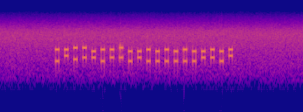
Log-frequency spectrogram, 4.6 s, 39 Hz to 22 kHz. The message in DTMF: 20697289172121217810

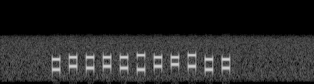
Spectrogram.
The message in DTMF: 18585380914

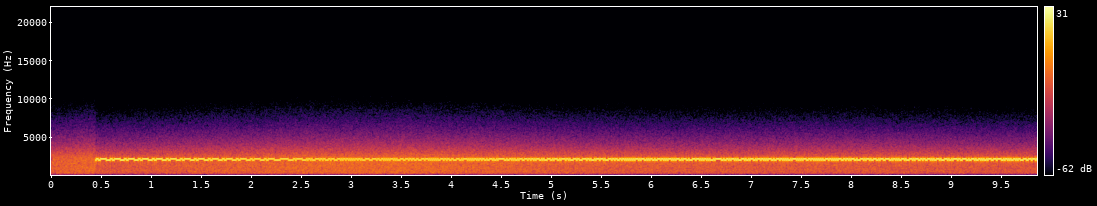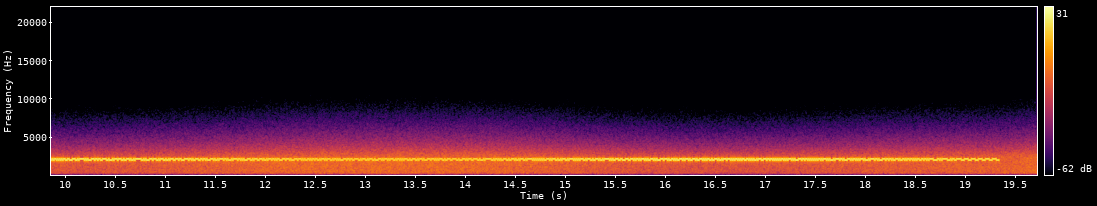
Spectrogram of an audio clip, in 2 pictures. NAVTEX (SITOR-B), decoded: 94981 94853 25095 01842 62653 57440 72176 81523 69685 27597 00559 31682 22167 22756 54757 69311 18504 46035 10038

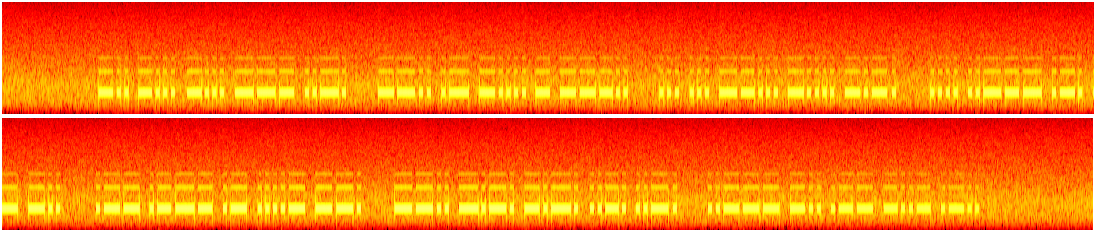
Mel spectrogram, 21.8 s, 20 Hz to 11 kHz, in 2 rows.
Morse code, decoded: DBBOF ZA6T8 SS76C H2RTD WJA4G ZCCFF 2DWXL

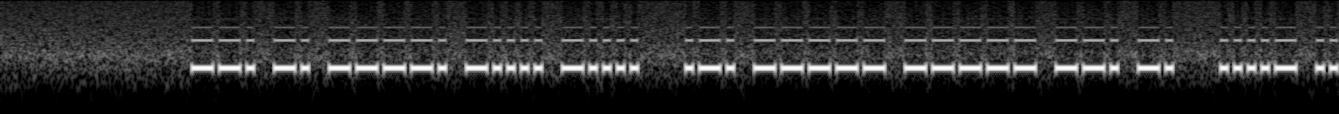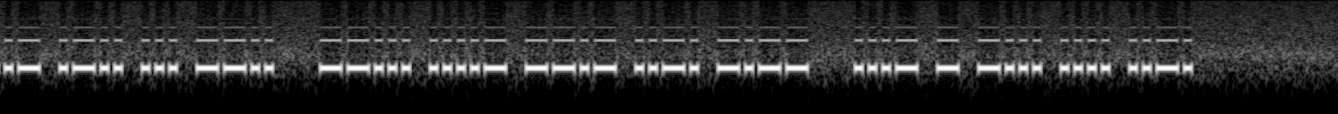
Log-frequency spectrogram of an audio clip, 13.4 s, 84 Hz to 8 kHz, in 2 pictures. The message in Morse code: GN966 R00GN 4VLSZ 74QFY VTBHF

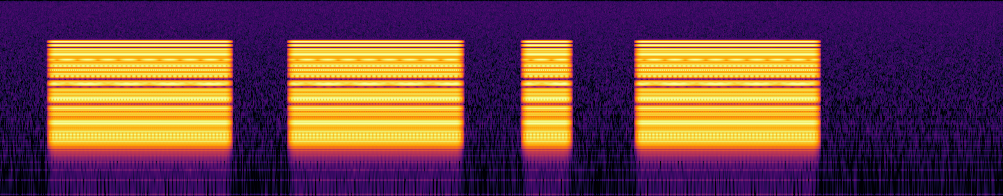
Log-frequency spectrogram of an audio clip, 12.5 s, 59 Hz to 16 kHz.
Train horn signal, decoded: 2 long, 1 short, 1 long

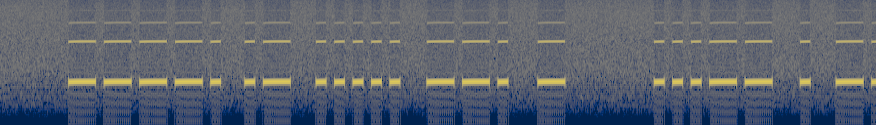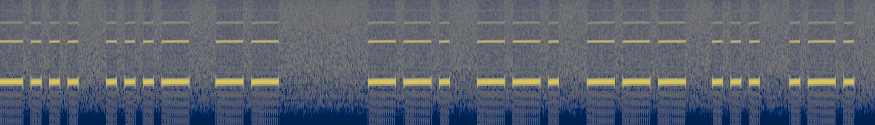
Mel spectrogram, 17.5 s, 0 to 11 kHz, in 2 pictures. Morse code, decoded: 9A5GT 3E7VM GGOSR

